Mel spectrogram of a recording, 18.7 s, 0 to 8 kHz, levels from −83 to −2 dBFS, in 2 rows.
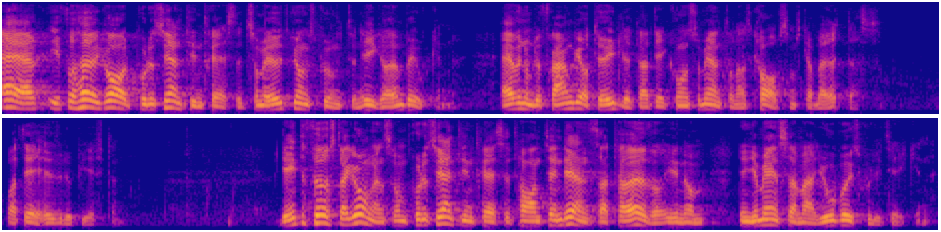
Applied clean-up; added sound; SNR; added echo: none; none; none; none.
